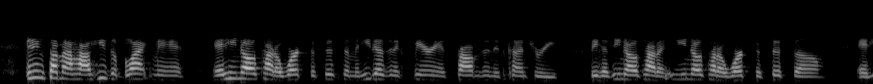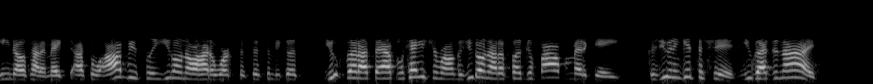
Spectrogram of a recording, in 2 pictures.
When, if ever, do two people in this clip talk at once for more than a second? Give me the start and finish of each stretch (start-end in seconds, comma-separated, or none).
none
